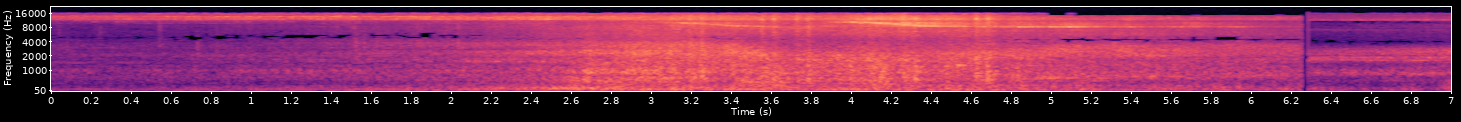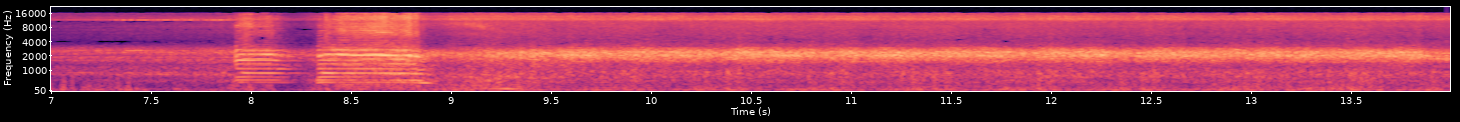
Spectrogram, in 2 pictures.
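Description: Rumble of an approaching express train building up, then two short blasts of a train horn about eight seconds in. The steady rushing noise of a Virgin Trains East Coast intercity train passing at speed follows.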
